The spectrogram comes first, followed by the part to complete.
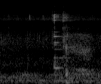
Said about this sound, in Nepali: एकैचोटि यसरी भुटेँ।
